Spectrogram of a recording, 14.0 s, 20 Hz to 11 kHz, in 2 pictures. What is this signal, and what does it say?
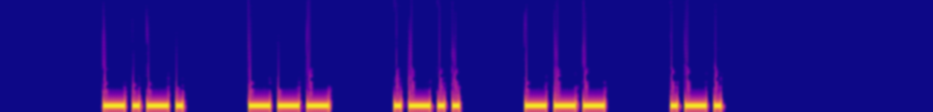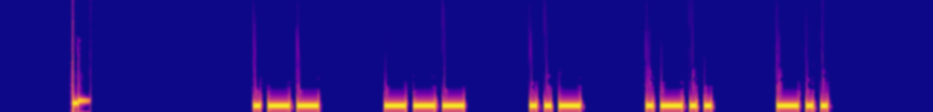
Morse code, heard as a keyed tone, about 22 wpm, spaced as for 12 wpm, 700 Hz. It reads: COLOR WOULD
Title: 3x Character Spacing - Top 500 Words - 22wpm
